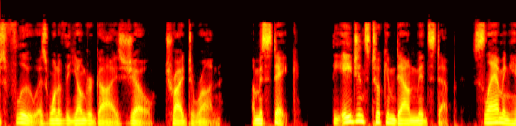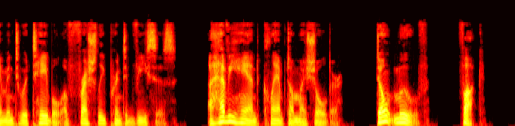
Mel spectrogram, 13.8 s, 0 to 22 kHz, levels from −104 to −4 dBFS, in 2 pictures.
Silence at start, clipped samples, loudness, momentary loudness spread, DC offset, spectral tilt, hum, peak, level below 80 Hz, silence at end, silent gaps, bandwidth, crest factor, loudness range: 0 s; under 0.1%; -26 LUFS; 11 LU; under 0.1%; -5 dB/octave; none; -8 dBFS; -46 dBFS; 0.55 s; 3.07-3.27 s, 4.10-4.34 s, 9.37-9.57 s, 11.60-11.80 s, 12.71-12.92 s; 11 kHz; 18 dB; 4 LU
